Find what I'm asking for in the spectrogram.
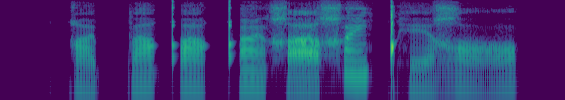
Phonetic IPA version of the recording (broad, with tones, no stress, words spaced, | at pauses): qe˧˩˧pːa˧˥qʼɜ˦˨ qʼĩ˦˨χa̰˧˥ χĩ˥ǃʰe˨˩ʁɔ˧˩˧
